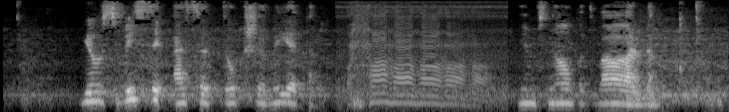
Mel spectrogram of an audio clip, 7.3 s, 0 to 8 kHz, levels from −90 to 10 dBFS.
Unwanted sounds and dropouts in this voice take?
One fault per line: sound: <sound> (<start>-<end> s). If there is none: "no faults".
sound: laugh (3.5-5.0 s)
